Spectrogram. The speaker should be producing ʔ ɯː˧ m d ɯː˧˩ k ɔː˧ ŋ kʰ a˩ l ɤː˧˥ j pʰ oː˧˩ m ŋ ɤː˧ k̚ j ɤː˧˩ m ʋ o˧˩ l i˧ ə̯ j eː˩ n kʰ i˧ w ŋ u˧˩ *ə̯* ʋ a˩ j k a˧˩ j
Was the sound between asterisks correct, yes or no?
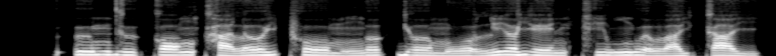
yes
